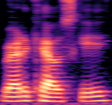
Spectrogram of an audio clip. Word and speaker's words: Ratajkowski: the J is silent, but Radikowski, keep going. Ratajkowski.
